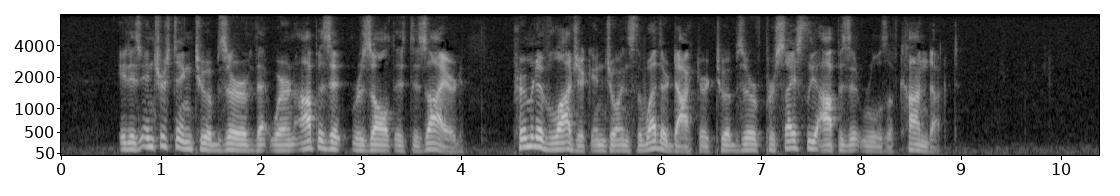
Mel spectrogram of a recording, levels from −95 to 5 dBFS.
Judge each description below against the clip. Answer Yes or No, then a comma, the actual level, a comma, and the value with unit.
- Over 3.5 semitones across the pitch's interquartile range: Yes, average, 4.3 semitones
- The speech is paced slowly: No, average, 145 wpm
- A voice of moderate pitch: No, low, 120 Hz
